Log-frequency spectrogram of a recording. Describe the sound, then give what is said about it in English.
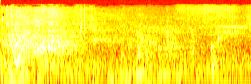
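Water gurgles and sloshes steadily down a sink drain, caused by the washer, a continuous bubbling churn with low burbling tones that rise and fall over a couple of seconds. “that's because of the uh, washer. Okay. Don't worry about it. It won't shoot up water.”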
